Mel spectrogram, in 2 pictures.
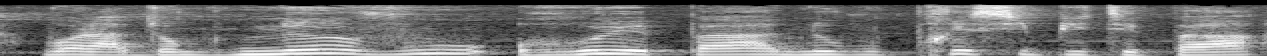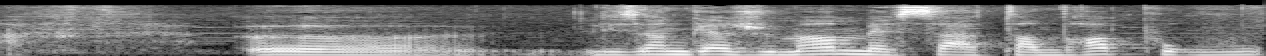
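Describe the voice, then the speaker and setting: There is noticeable background noise as a woman speaks at a medium pitch. Her pace is very slow, her loudness very even, and her intonation fairly even. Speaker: tarot card reader. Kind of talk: tarot reading video. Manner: hesitant, many fillers.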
